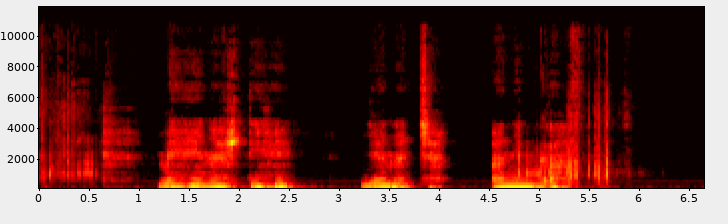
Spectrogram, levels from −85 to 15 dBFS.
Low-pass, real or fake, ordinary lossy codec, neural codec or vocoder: 10.8 kHz; real; AAC, 48 kbps; none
